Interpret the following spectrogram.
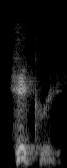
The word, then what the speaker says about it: Hickory: talks about like well he always calls it Hickory you have to emphasize the first syllable hi hick yeah and uh he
